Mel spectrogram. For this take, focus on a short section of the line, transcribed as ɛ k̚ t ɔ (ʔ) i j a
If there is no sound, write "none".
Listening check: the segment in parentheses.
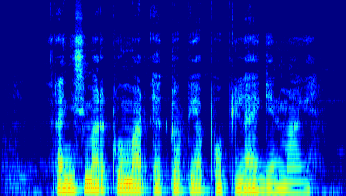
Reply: p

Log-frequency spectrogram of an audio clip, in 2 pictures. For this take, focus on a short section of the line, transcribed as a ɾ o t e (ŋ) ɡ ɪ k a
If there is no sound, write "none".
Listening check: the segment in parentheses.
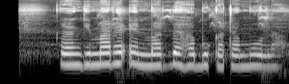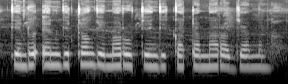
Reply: ŋ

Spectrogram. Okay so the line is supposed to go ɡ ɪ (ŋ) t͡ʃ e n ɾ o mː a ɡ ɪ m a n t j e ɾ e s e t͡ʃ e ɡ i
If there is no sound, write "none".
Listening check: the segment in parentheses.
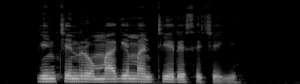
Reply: n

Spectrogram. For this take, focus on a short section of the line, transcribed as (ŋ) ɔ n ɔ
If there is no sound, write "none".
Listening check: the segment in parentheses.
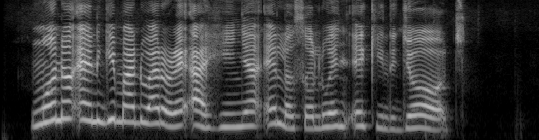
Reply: ŋ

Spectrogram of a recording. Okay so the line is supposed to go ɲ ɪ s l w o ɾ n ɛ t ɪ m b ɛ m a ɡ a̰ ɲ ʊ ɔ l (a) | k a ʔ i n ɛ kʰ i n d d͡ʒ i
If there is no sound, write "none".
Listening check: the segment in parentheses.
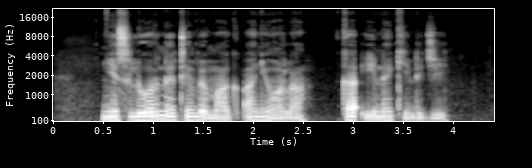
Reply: a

